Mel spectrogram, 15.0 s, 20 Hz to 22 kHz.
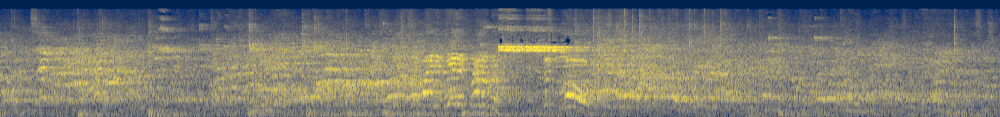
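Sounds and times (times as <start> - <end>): voices of players and spectators: 0.0 - 15.0.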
